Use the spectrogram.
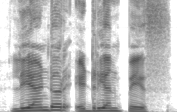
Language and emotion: Marathi, neutral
